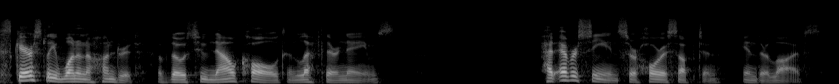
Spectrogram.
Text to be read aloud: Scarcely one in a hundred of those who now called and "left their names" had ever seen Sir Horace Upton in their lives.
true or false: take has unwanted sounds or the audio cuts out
false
